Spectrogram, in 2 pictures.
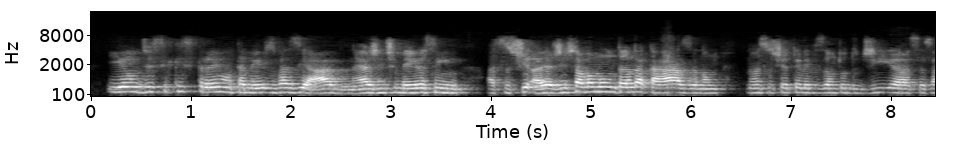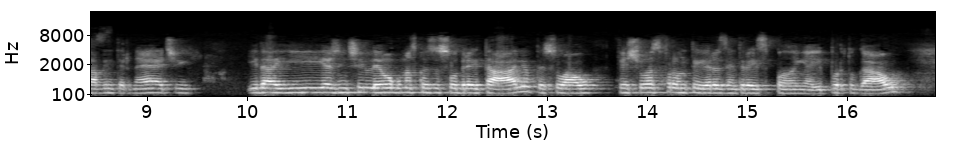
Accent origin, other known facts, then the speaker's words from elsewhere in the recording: Mathias Velho, Rio Grande do Sul, Brazil; lá na Matias Velho, onde eu nasci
